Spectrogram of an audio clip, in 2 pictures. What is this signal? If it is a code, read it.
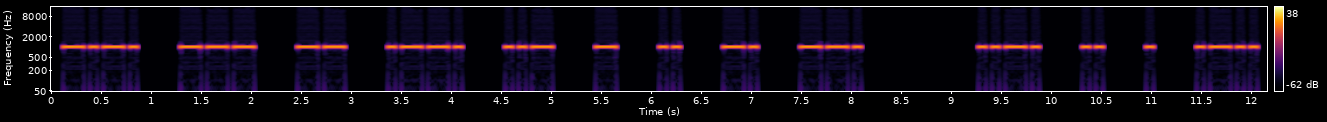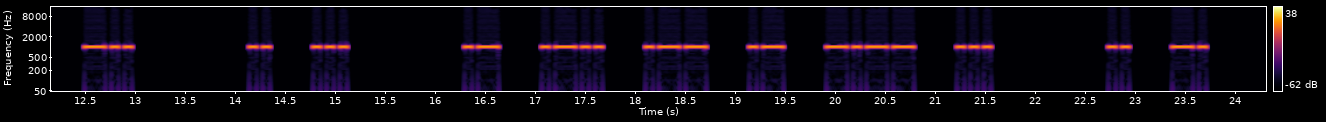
Morse code, heard as a keyed tone, about 18 wpm, spaced as for 12 wpm, 1000 Hz. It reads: COMPUTING FIELD IS ALWAYS IN
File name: qotdfiles / 12wpm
